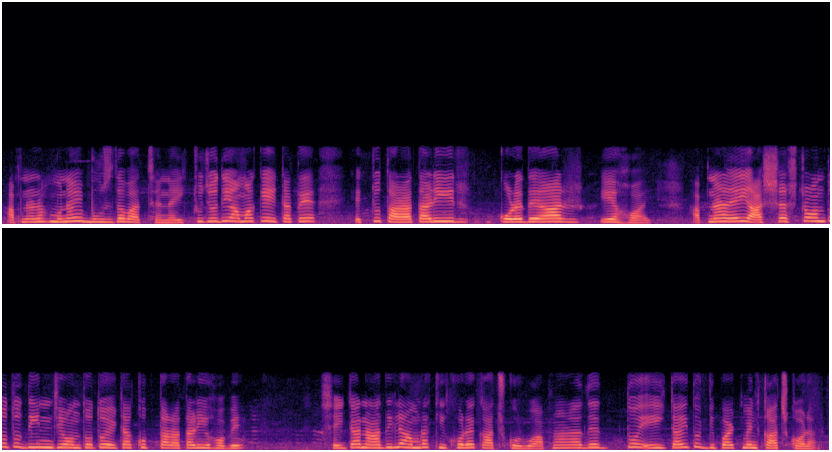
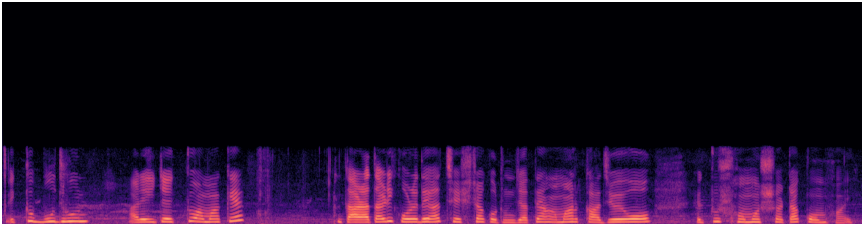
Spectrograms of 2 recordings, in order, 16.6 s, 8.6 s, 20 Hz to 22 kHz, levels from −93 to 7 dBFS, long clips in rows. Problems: constant background noise, continuous background conversations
